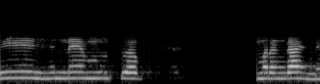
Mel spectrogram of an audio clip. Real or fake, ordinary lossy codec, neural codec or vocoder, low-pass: real; none; none; 3.6 kHz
